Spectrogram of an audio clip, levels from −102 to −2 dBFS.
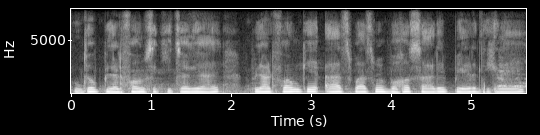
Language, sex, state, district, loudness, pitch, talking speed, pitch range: Hindi, male, Bihar, West Champaran, -13 LUFS, 165 Hz, 170 wpm, 150-175 Hz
